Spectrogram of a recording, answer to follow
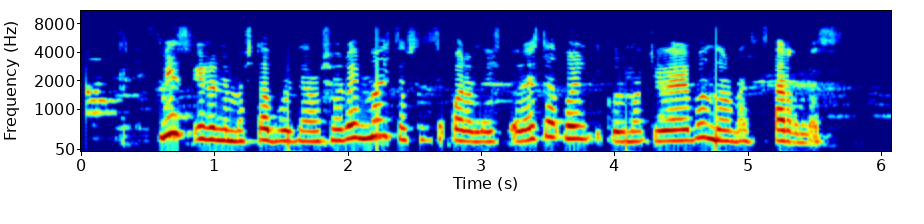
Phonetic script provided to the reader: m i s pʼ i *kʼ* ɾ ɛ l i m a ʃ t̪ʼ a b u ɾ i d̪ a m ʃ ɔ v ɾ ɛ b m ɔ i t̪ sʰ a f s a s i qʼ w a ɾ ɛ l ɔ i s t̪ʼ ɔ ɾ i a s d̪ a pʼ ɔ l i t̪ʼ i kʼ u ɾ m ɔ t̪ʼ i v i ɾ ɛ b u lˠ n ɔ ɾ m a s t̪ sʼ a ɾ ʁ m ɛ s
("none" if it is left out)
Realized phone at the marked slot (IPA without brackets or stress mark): none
